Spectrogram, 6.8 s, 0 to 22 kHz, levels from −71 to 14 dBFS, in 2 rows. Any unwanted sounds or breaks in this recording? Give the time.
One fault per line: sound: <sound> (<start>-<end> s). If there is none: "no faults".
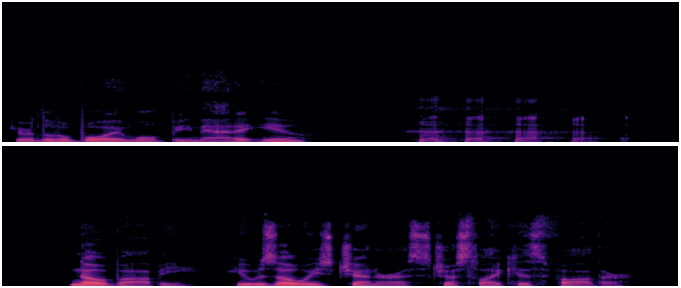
sound: laugh (2.0-3.2 s)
